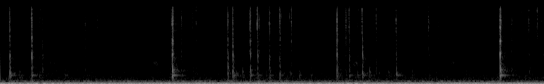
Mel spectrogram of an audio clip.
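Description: Fingertips of both hands lightly type on a MacBook Pro laptop keyboard with black plastic keycaps in an aluminum body, resting on a wooden desk. Soft, bright, irregular key clicks with short decays sit over a steady low hum.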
